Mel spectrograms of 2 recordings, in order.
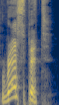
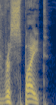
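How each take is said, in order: First: The second syllable does not sound like 'spite'. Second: The second syllable sounds like the word 'spite'. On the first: The speaker calls it right. "How's it pronounced" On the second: The speaker calls it wrong. "as in to spite again"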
